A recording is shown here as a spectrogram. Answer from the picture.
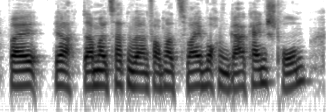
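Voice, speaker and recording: The background is quiet while a man talks at a moderate pace. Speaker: crossbow channel host. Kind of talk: casual vlog chat. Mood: relaxed, sometimes laughing. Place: home room. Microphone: lapel.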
